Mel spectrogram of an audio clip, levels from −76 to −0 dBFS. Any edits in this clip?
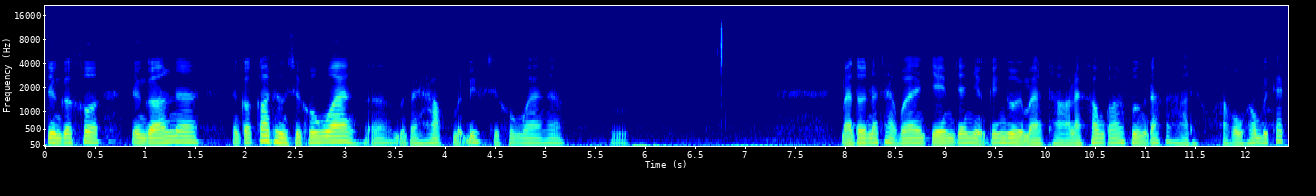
yes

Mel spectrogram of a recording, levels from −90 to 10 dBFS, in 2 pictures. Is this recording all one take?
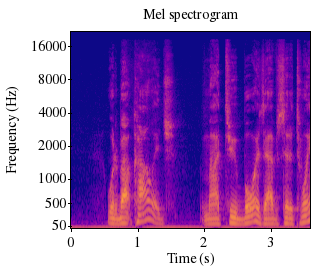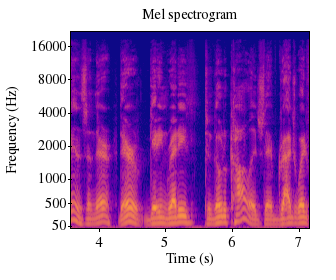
no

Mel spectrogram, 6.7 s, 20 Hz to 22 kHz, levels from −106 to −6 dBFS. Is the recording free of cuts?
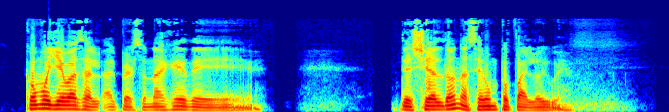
yes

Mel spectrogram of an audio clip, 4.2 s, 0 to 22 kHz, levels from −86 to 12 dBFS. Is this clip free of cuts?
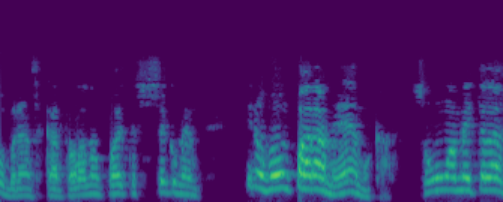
yes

